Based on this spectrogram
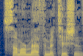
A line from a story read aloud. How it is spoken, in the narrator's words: she said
